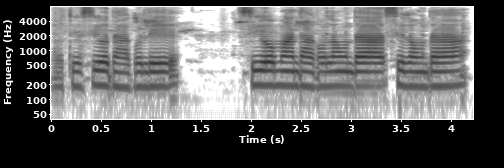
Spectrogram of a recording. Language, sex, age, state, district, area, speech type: Nepali, female, 45-60, West Bengal, Alipurduar, urban, spontaneous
